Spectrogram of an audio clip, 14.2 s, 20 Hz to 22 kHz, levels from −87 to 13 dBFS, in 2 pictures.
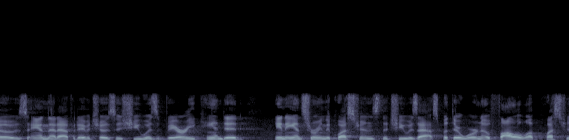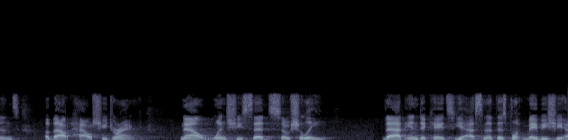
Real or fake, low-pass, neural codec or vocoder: real; 7.2 kHz; none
